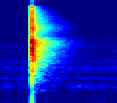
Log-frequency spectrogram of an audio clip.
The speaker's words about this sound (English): Occasionally, clap once loudly.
